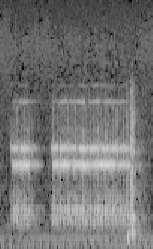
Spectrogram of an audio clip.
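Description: Telephone ringing in two rings, a short one and then a longer one of about a second, answered for a wake-up call.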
